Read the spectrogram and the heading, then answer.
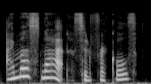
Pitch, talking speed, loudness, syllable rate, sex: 265 Hz, 200 wpm, -19 LUFS, 4.8 syllables/s, female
